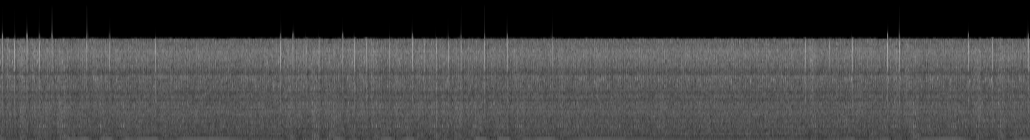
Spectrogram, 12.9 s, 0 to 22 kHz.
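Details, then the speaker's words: 2007 Dodge Grand Caravan at rough idle: uneven, occasionally stumbling beat under a faint steady whine. Misfire caused by a damaged spark plug wire boot arcing to the block, found with lights off; the plug wires need replacing. "oh it's a plug wire look at that see that hogwired arcing the boots damaged we gotta replace the smoke Loop turn off the lights well that's what's going on the spark plug wires damage"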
